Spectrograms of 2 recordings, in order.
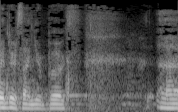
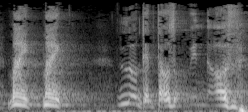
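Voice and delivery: higher, slow and eager; excited Lama; 6 semitones higher, slower than usual. Retold or imitated. Lama calling his student to look at windows, eager. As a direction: tug at the student's sleeve in wonder. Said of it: "he's like".

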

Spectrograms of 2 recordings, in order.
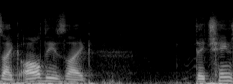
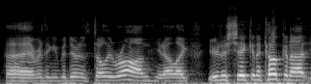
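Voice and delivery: higher, louder, tactless scolding; blunt teacher dropping hard truth, loud and high; blunt know-it-all; 7 semitones higher, 8 dB louder than usual. Retold or imitated. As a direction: hammer them with the bad news. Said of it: "drop this whole emptiness bomb".

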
